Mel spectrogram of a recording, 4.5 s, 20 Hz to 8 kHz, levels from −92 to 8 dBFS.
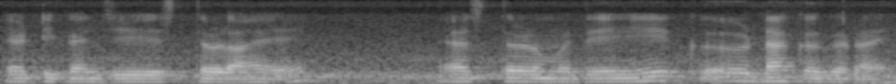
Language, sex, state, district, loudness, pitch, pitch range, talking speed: Marathi, male, Maharashtra, Chandrapur, -24 LUFS, 120 Hz, 110-125 Hz, 160 wpm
